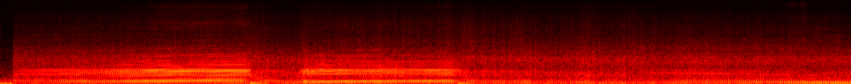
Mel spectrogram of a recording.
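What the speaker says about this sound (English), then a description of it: "Maybe you can hear the supercharger, maybe you can't." A loud supercharged Scion FR-S engine with a Cosworth supercharger drones steadily while driving, its pitch rising through manual gears with a brief dip between shifts and a constant whirring hum.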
